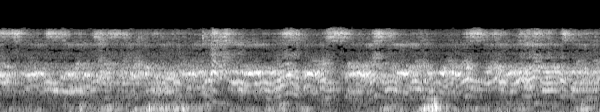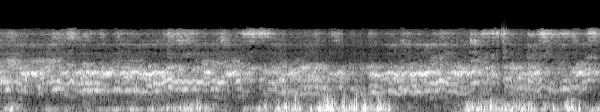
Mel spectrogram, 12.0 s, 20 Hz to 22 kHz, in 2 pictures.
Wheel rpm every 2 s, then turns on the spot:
70, 70, 70, 70, 70, 70.
none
